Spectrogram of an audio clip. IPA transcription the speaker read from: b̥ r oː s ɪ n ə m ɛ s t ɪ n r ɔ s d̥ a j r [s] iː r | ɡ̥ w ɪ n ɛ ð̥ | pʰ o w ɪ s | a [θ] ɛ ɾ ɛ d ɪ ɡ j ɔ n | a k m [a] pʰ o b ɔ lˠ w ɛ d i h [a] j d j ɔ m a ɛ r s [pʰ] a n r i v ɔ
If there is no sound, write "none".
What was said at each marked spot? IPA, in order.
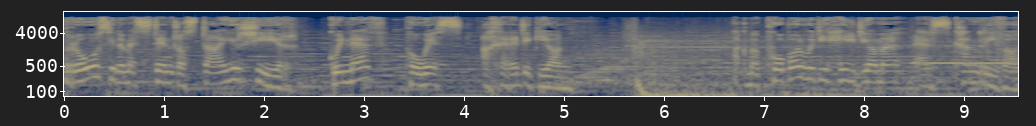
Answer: ʃ, χ, a, e, kʰ

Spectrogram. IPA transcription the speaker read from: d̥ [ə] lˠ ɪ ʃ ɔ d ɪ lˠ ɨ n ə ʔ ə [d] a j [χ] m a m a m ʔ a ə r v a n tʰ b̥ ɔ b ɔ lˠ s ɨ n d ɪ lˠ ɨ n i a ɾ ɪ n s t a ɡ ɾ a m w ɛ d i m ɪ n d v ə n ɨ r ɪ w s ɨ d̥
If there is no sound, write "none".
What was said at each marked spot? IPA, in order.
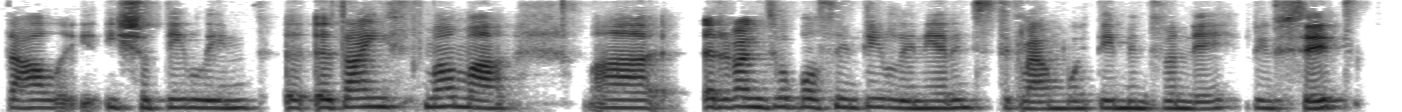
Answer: a, d, θ

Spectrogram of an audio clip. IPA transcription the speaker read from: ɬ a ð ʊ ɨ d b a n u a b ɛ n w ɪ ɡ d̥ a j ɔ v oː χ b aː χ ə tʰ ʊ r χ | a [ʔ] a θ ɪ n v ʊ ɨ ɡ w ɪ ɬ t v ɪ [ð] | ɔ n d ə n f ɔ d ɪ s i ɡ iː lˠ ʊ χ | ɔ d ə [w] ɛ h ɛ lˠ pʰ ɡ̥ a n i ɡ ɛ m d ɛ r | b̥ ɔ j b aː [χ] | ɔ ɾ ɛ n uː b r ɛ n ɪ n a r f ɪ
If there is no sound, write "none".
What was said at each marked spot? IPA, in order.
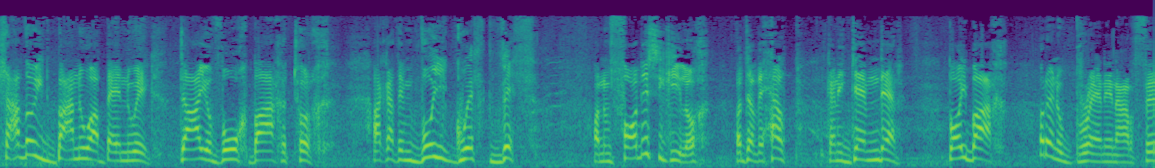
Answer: k, θ, v, χ

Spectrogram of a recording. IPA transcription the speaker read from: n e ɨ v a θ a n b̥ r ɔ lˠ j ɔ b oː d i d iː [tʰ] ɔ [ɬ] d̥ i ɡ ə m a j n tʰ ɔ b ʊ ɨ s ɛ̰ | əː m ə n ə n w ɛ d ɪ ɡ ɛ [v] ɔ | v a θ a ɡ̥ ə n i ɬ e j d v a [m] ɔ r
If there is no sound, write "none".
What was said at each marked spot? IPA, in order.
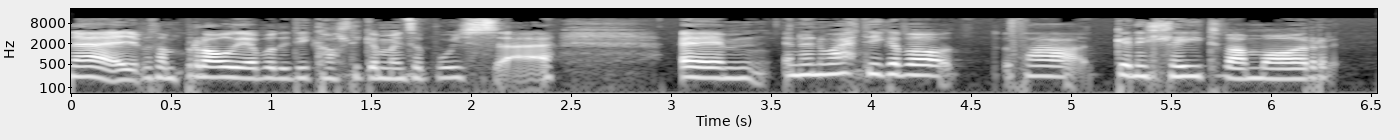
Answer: kʰ, ɬ, v, m

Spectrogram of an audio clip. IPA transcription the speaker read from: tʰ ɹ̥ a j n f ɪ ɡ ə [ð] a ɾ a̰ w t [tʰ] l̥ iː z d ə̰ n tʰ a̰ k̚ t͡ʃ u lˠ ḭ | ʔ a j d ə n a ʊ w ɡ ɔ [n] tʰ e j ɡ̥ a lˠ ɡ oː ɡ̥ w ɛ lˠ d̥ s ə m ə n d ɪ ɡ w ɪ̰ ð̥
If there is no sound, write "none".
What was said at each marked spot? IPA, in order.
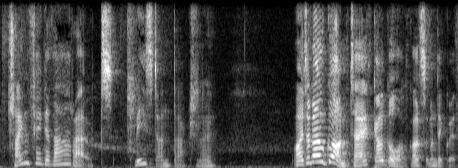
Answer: ð, pʰ, n

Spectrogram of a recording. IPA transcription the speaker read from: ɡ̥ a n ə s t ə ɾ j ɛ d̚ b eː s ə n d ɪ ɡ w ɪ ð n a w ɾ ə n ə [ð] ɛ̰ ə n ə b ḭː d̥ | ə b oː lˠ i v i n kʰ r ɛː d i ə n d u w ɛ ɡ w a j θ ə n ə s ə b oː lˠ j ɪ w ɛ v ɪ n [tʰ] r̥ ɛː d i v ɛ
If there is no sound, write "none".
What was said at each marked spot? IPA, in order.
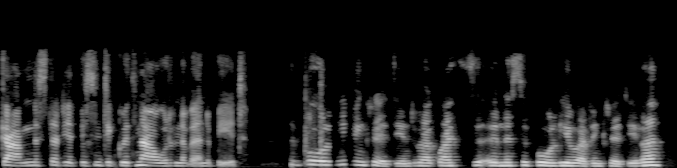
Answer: v, kʰ

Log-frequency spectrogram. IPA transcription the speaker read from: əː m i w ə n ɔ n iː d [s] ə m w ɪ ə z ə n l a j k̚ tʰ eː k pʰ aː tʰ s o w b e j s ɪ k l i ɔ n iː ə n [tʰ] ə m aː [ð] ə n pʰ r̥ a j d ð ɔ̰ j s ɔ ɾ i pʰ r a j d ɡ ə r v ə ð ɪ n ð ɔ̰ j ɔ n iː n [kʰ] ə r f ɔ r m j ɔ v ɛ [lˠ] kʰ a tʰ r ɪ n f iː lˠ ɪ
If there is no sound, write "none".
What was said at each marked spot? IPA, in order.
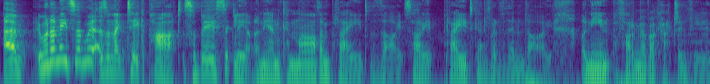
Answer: s, kʰ, ð, pʰ, lˠ

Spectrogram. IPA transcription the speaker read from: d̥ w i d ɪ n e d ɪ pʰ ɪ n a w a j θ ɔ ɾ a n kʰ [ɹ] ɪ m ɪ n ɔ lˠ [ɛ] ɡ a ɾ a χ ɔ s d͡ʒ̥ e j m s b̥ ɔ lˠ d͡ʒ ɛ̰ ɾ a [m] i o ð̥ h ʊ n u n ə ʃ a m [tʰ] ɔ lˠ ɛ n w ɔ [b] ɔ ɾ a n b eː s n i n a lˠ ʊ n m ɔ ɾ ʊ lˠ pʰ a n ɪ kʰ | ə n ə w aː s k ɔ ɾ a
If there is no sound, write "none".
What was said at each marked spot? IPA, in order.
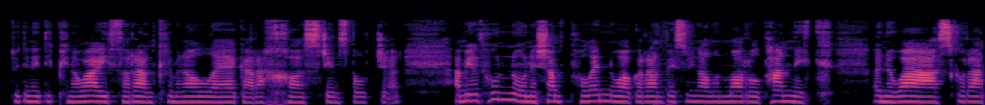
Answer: r, ɛ, m, pʰ, ɡ

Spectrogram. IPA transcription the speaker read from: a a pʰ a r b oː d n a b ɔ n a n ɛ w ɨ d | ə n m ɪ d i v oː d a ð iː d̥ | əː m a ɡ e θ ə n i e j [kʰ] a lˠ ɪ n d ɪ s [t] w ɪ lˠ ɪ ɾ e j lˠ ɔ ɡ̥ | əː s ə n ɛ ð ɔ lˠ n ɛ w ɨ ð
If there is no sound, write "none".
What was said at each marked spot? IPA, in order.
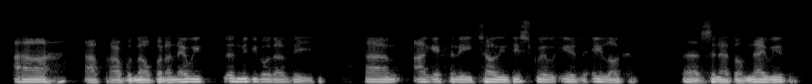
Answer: tʰ, k

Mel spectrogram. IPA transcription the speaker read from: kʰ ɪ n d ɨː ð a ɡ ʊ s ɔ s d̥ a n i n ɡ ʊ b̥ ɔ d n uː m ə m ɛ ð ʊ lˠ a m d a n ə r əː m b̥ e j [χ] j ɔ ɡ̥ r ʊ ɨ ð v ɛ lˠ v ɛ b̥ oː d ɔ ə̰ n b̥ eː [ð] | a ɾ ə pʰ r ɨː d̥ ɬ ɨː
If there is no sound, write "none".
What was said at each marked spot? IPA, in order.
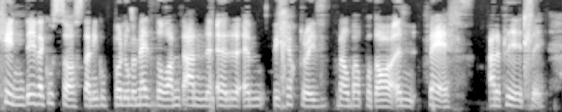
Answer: χ, θ

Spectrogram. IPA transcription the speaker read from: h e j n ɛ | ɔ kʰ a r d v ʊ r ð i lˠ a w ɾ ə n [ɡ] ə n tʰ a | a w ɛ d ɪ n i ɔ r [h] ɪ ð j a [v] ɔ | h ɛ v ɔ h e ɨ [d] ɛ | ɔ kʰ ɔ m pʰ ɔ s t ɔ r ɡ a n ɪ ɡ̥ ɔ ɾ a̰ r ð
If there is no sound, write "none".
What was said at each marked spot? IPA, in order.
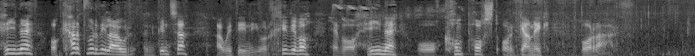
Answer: ɡ, χ, v, n

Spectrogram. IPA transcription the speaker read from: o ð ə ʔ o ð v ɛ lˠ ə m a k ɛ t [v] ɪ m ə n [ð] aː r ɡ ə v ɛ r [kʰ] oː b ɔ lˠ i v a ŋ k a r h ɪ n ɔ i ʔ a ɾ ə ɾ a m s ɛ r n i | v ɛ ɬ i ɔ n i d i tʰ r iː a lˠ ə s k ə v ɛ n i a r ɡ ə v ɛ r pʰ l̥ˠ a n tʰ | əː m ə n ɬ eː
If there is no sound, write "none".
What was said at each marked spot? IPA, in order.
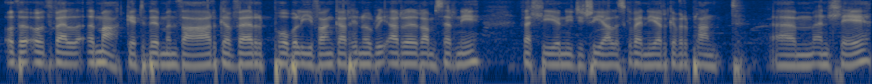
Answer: ð, ð, pʰ

